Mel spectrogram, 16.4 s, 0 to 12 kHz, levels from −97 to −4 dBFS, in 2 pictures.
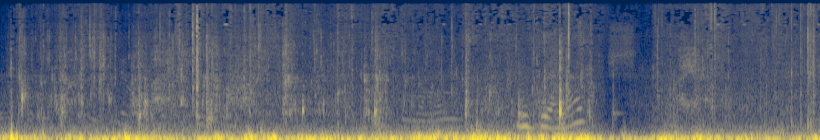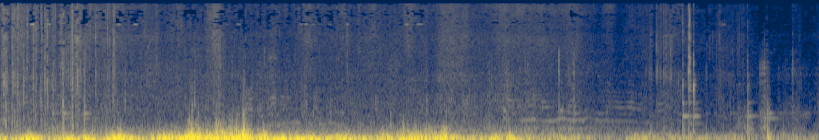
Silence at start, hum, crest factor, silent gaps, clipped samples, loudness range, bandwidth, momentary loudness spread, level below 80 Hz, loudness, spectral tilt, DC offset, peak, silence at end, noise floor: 0 s; none; 14 dB; none; under 0.1%; 9 LU; 10 kHz; 21 LU; -18 dBFS; -25 LUFS; -6 dB/octave; under 0.1%; 0 dBFS; 0.45 s; -39 dBFS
